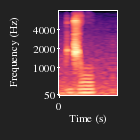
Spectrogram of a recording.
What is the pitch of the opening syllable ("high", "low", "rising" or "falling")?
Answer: high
